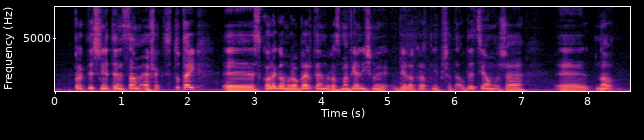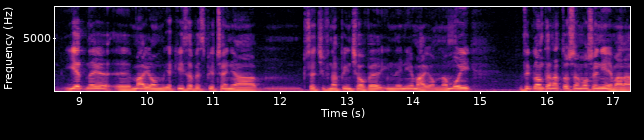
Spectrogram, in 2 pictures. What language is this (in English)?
Polish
